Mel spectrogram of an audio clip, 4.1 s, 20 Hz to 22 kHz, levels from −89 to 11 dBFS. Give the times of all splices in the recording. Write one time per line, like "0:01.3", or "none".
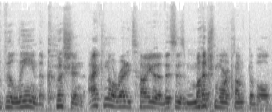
none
